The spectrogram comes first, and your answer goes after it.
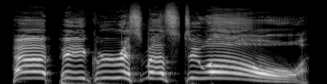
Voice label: Happy christmas santa claus voice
